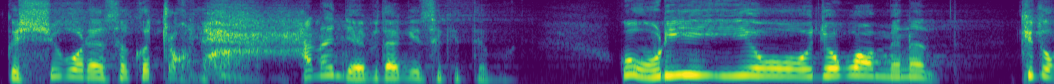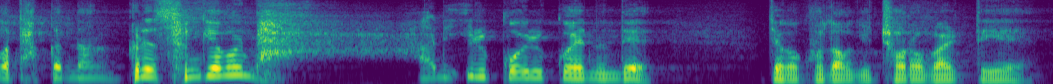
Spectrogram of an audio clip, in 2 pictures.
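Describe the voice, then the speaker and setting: In a mid-range voice, a middle-aged pastor delivers his sermon as a personal testimony, moving from loud exclamations down to hushed, almost whispered lines.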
